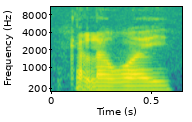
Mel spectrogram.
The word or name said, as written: kalawai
